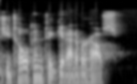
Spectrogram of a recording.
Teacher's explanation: Now we need the Vv sound in of because we don't pronounce the H in her. We link the sounds.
